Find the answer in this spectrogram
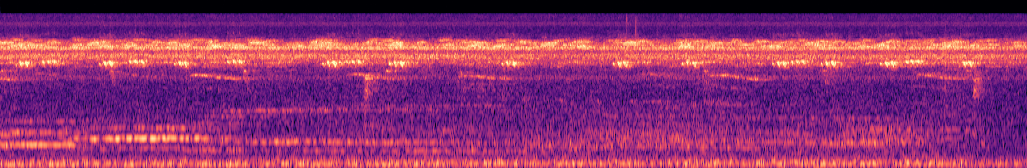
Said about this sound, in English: Yeah, so that cacophony, you could hear all the insects and tree frogs, but if you could you make out the ending of the national the American national anthem? Yeah, that's what was playing.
